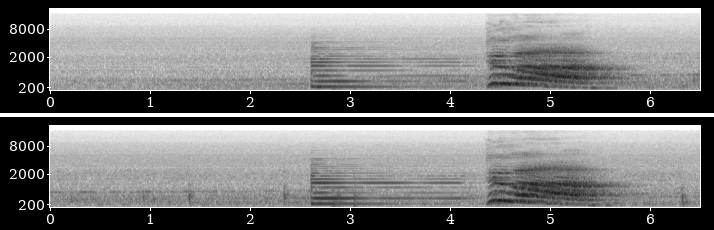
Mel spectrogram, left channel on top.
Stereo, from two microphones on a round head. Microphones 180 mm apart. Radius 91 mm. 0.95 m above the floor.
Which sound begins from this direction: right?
A piano, at 2.6 s.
